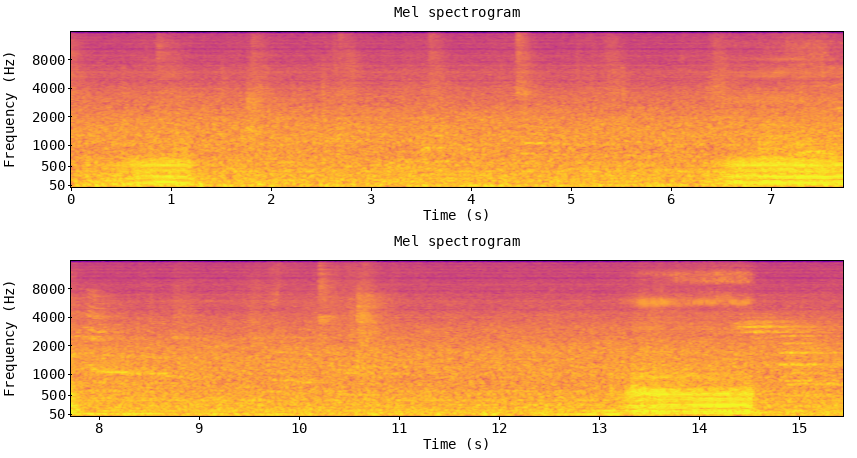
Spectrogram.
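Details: Soft, low rumbling snores recurring every few seconds over a steady background hiss; a dog snoring in sleep.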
